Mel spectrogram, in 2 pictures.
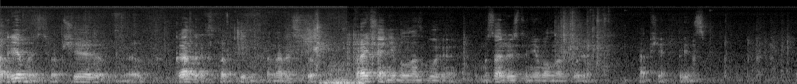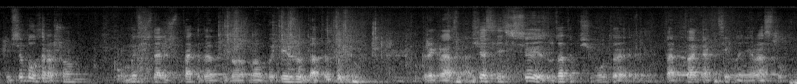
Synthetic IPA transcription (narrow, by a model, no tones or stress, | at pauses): pɐt̪ɾʲe̞bnəsʲtʲvɐ̰pɕːe̞f | kad̪ɾəxspɐrtʲivnɨxɐnaɾɐst̪oɾʲvɾɐt͡ɕanʲebɨlˠənɐzboɾʲɪ̰məsɐʐɨst̪vənʲe̞bəlˠənɐzbo̞ɾʲɪ̰ | vɐ̰pɕe̞̰fpɾʲint̪sɨ̥pʲɪ̥ | ɪfsʲobɨlˠəxəɾɐʂo̞ | ḭmɨɕːɪ̥t̪alʲɪʂt̪ot̪akɨd̪ɛt̪d̪ɐlˠʐno̞bɨtʲɾʲɪzʊlʲt̪at̪ɨt̪u | pɾʲɪkɾasnə̰ɕːasjesʲtʲfsʲoɾʲɪzʊlʲt̪at̪ɨpə̥t͡ɕɪmut̪ət̪ak̚t̪akɐk̚tʲivnənʲɪɾɐst̪ut̪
